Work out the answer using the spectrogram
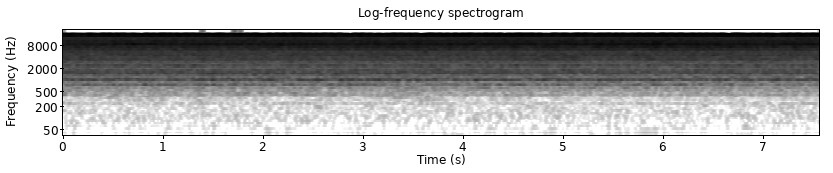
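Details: Jensen #5 electric steam engine warming up with new gaskets, no water leaks: steady even hiss with faint sizzle, no knocks or sputters, boiler heating and building pressure normally.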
